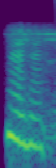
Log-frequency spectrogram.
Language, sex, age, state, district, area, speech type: Kannada, female, 18-30, Karnataka, Gadag, rural, conversation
